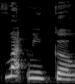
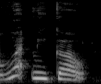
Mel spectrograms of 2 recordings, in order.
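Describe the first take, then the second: First: High, loud "Let me go!" yell. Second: Loud, higher "Let me go!" repeated; yelling again. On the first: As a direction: struggle and yell to be freed. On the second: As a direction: keep yelling "Let me go!" as you fight. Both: Acted. Sister thrashes in his grip.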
